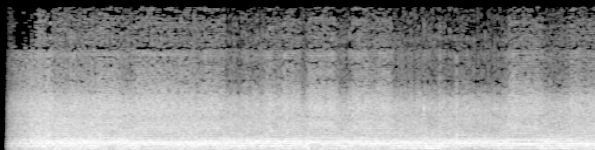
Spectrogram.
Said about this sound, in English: That's right, the vuvuzela, the instrument that sounds like a swarm of bees that just continues through every match.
